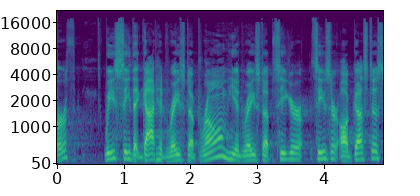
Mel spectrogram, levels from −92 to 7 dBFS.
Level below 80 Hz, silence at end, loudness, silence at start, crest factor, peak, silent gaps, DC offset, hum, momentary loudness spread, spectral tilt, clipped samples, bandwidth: -68 dBFS; 0 s; -23 LUFS; 0 s; 22 dB; 0 dBFS; none; under 0.1%; none; 6 LU; -4.5 dB/octave; under 0.1%; 18 kHz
